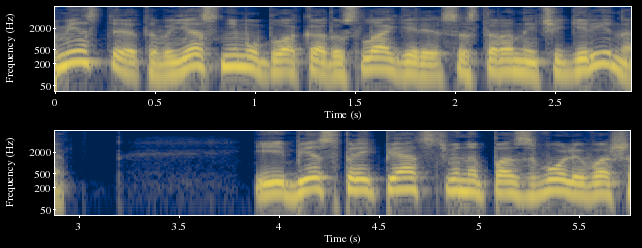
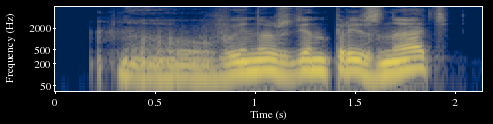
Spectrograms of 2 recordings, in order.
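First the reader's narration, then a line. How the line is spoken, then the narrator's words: Confused mutter. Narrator (Russian): растерянно пробормотал Чернецкий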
